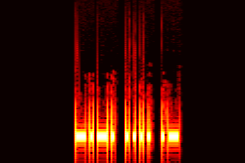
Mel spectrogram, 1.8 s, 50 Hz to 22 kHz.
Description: Morse code, heard as a keyed tone, about 46 wpm, 700 Hz. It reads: CHA
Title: Top Three Letter Combinations in Words 45wpm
